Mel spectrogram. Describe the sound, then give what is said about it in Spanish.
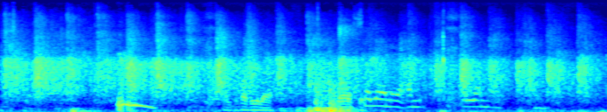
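A steady round of audience applause closing a question session with a speaker, many hands clapping in a dense, even patter for the full six seconds, with a few voices faintly audible beneath the clapping. “Bueno, aplaudimos.”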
